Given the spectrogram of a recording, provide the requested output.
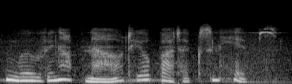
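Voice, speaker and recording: Slow guided relaxation voice, mid-pitched. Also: lively intonation, husky. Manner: soothing, gentle, deliberate with long pauses. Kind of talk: guided visualisation narration. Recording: muffled recording with music behind. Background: background music.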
